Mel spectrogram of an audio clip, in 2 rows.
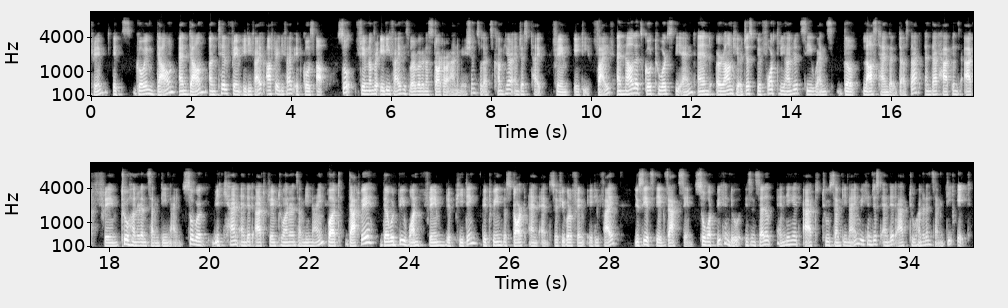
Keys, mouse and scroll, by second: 0.3 Left, 0.4 Left, 0.6 Left, 1.0 Right, 1.7 Right, 2.8 Right, 3.7 Left, 4.1 Right, 4.5 Left, 4.6 Left, 5.0 Right, 8.7-14.8 drag, 11.0 scroll down 3, 15.4 Right, 16.6 Right, 17.2 Left, 17.7 Left, 18.2 Right, 19.1 Right, 19.4 Left, 27.7-28.7 drag, 30.5 click, 34.3-35.2 drag.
